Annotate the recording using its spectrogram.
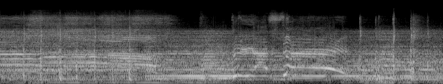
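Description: Live pop-punk rock band playing loud through the stage sound system: electric guitars and drums under a singer's long held notes, with one note sliding down late on.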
